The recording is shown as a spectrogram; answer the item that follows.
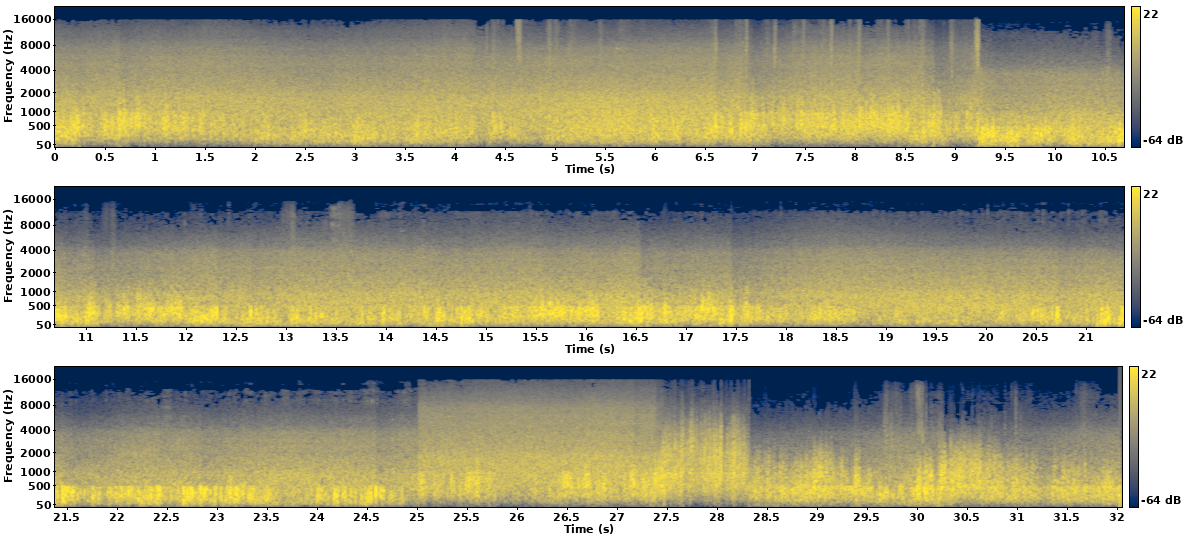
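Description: Wind on the microphone over the steady wash of ocean surf breaking on the beach; the wind noise eases about a third of the way in and picks up again near the end.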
